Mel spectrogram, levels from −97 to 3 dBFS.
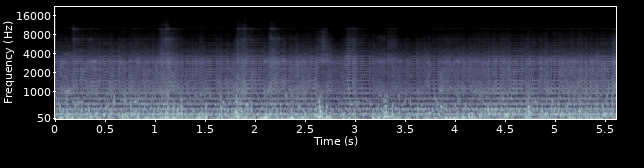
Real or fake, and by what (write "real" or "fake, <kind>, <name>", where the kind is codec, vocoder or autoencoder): fake, vocoder, Vocos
